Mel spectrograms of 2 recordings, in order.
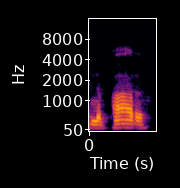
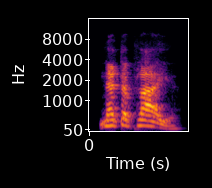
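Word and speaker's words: Nabta Playa: Nah, I said, you said Napata. You talking about Napta Playa. Napta Playa. Yes, that's the correct pronunciation of it.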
